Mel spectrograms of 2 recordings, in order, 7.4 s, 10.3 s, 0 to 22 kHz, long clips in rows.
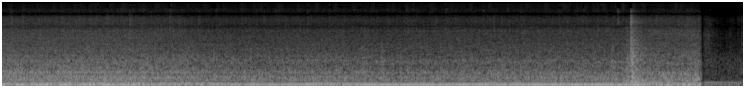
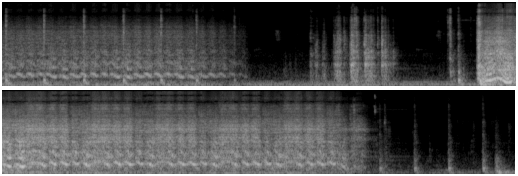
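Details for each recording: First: OBS Chevy truck now running after the no-spark problem was traced to the distributor; the owner blames a separate noise on the transfer case. A steady, even low idle with no misses, pops or backfires. It sounds healthy. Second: Old OBS Chevy truck after an oil change with 10W30 and a fresh fuel fill, primed and given starting fluid: starter cranks in steady even pulses, briefly tries to catch, never fires; no spark.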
